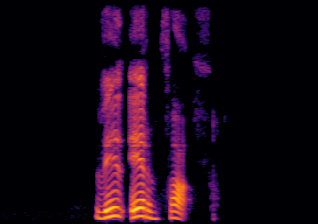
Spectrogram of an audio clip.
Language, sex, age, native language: Icelandic, female, 20-29, Icelandic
